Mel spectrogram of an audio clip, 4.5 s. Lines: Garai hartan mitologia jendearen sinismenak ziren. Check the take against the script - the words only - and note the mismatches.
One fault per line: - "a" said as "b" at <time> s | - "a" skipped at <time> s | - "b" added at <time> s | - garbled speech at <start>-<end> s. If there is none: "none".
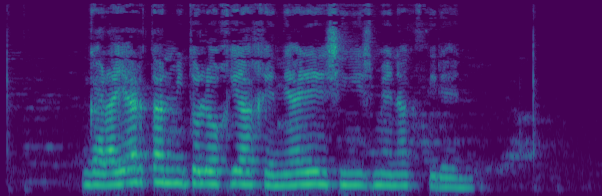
none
